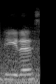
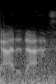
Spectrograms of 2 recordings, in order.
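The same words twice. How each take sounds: First: It is said the American way. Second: It is said the Australian way. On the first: "Americans say Adidas" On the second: "Australians say Adidas"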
